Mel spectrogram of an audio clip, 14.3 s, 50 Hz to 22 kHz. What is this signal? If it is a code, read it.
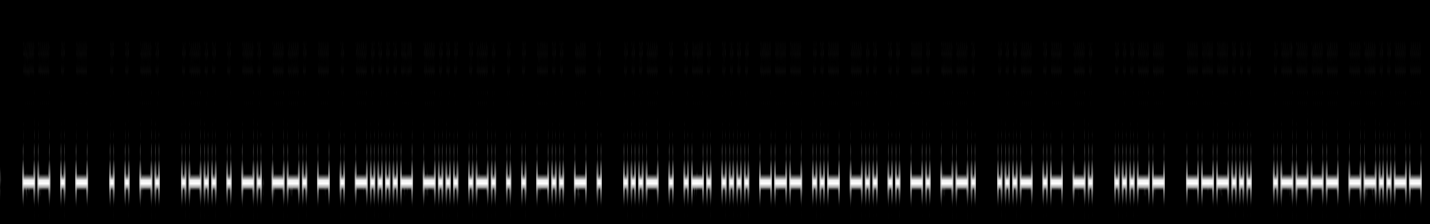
Morse code, heard as a keyed tone, about 32 wpm, 800 Hz. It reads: MET EEN LENGTE-BREEDTE VERHOUDING VAN 3 : 1,
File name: morse mp3 / HOLLANDAIS texte clair 1 vitesse 30 mots minute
